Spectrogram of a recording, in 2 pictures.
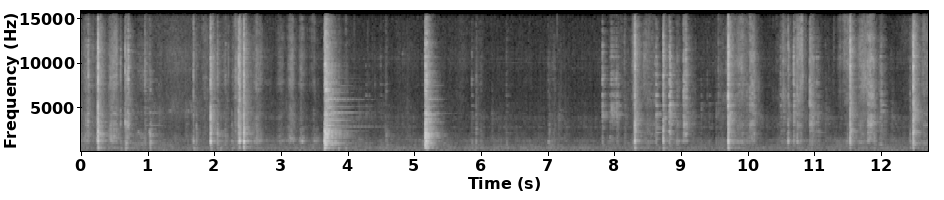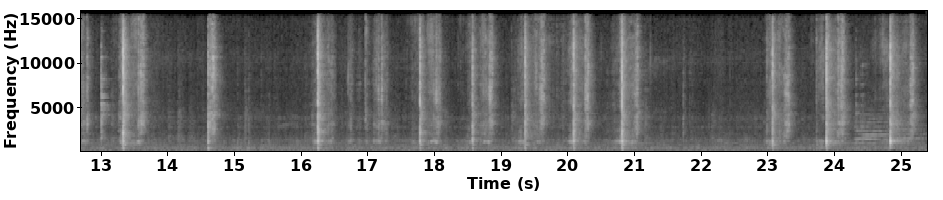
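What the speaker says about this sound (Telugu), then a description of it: "ఇగో దోసకాయ ముక్కలు ఇట్లా కోసుకోవాలి." A knife slices a firm cucumber into pieces on a board, making sharp irregular taps and clicks up close over a low steady background hum, with no talk.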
